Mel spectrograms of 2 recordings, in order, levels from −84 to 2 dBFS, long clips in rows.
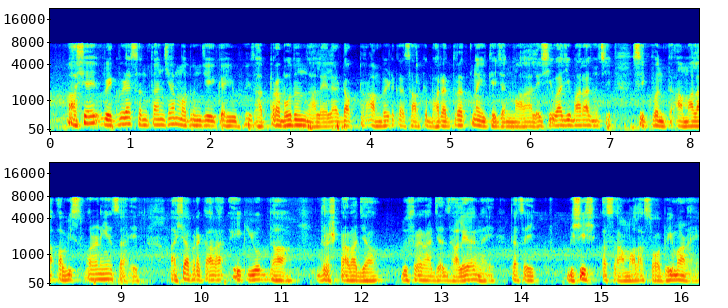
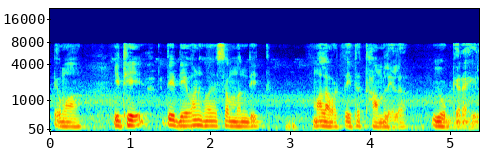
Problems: constant background noise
